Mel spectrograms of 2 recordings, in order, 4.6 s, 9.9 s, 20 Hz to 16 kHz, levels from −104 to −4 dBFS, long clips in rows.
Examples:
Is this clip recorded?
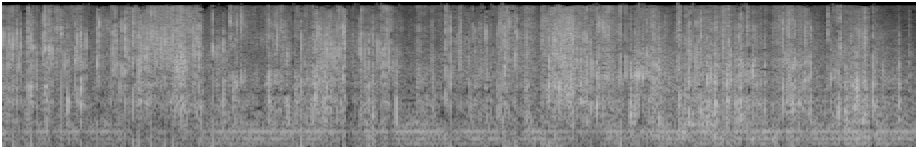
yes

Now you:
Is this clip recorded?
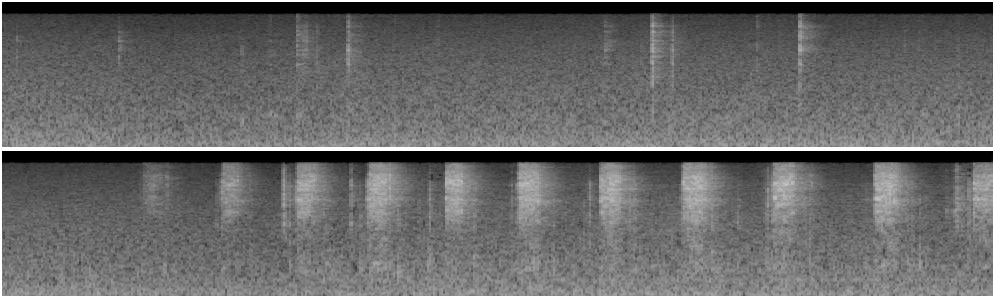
yes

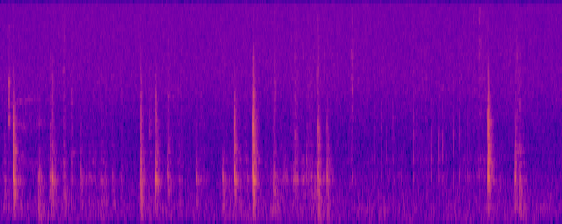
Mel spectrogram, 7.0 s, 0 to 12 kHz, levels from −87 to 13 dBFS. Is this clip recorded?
yes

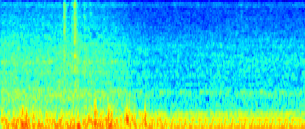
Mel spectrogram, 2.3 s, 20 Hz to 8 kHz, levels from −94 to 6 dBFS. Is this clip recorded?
yes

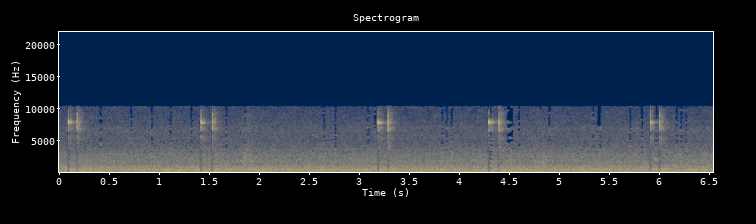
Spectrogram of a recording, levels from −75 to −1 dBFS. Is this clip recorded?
yes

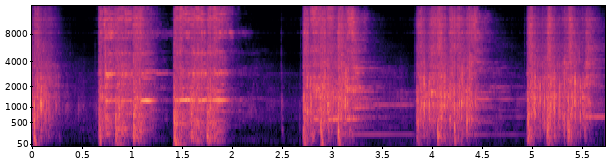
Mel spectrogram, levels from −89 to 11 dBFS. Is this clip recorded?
no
